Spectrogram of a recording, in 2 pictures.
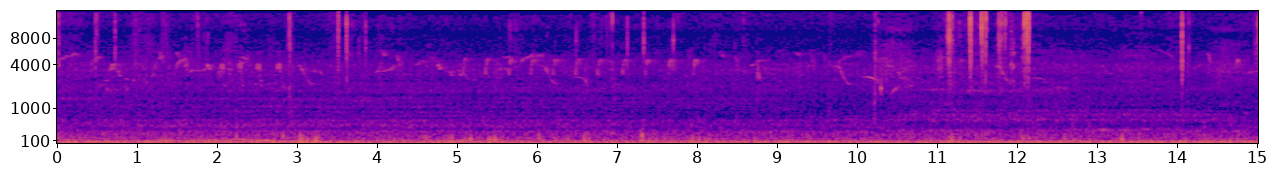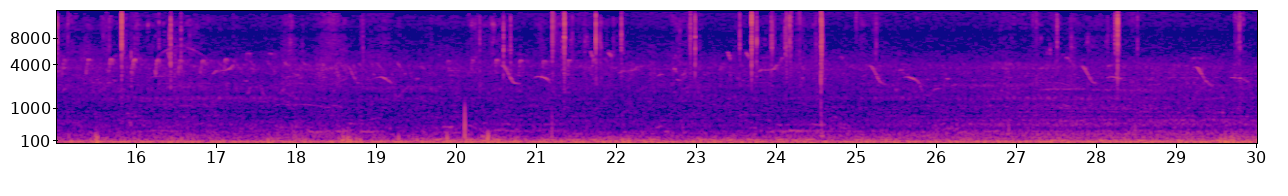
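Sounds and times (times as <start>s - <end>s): faint clicks: 0.0s - 4.2s, 11.0s - 12.3s, 20.0s - 25.3s, 27.2s - 28.7s
bird chirps: 0.0s - 30.0s.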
